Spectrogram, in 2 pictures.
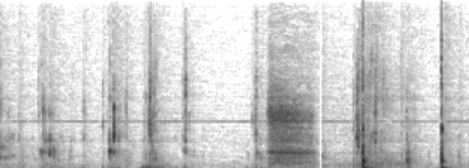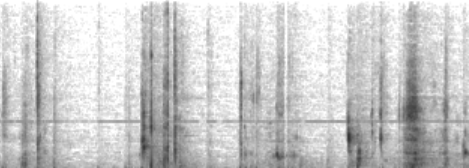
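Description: Close-miked eating sounds of a person eating biryani by hand: chewing and lip-smacking with irregular wet clicks, mixed with the soft sounds of fingers working the rice.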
